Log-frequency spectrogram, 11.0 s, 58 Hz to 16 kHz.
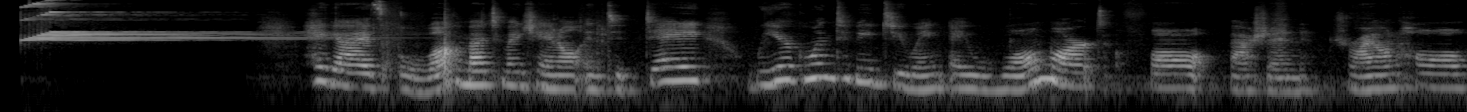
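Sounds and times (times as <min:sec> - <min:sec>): bright chime ding: 0:00.2 - 0:02.5.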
